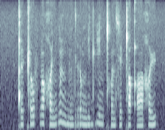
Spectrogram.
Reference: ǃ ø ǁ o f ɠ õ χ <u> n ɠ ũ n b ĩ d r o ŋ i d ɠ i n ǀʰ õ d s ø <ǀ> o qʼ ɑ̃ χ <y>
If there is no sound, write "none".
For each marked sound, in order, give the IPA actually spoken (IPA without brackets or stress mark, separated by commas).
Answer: ø, ǀ, y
